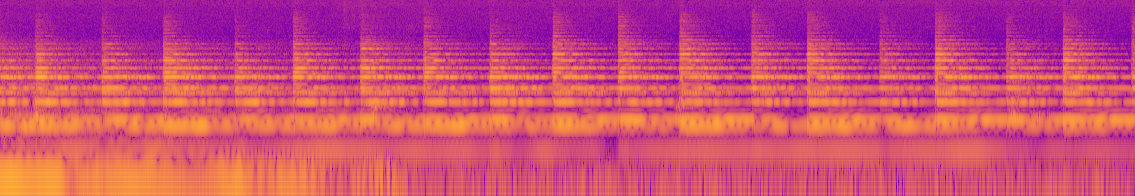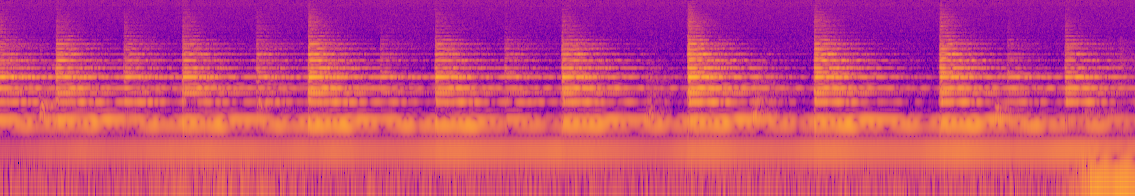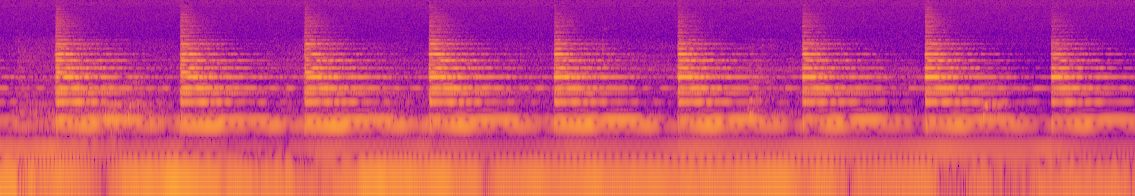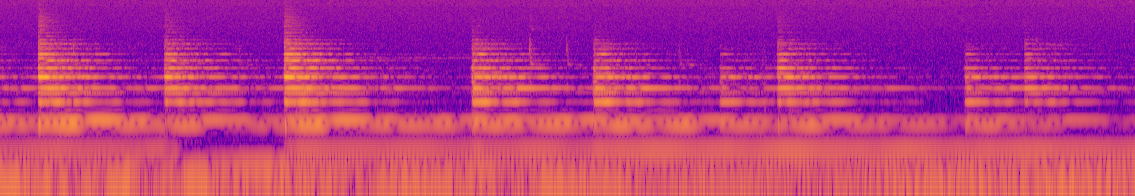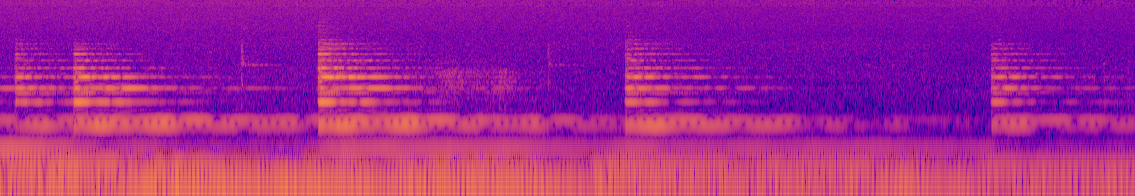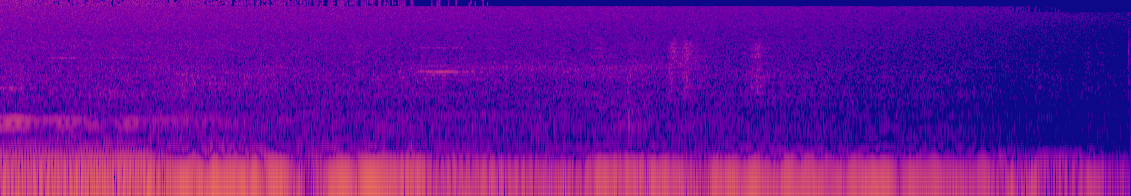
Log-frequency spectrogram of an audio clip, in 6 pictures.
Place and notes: hupperdange, church, bells
A second recording of the church bells. This time the full set calling for mass.
Hupperdange, Kirche, Glocken
Eine zweite Aufnahme der Kirchenglocken. Dieses Mal alle Glocken, die zur Messe rufen.
Hupperdange, église, cloches
Un deuxième enregistrement des cloches de l’église. Cette fois le carillon complet qui invite pour la messe
Project - Klangraum Our - topographic field recordings, sound objects and social ambiences
Hupperdange, Luxembourg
